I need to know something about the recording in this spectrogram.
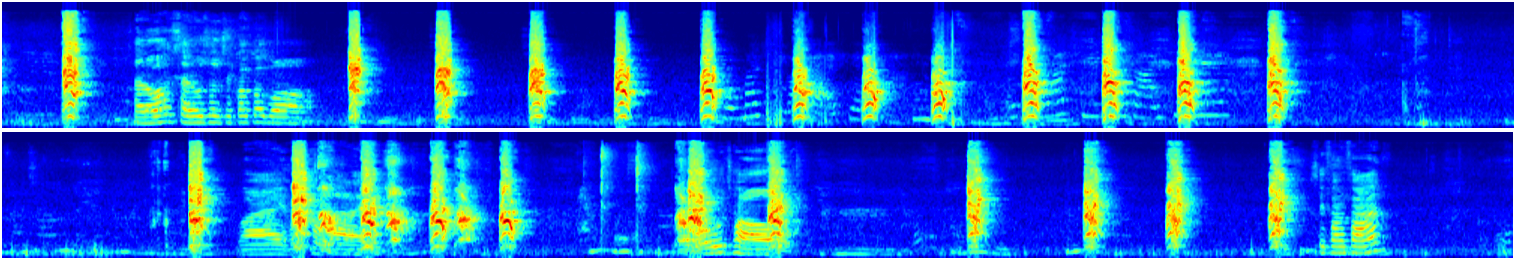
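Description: A dog whines and howls in a high voice.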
